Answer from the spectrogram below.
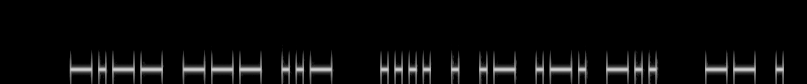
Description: Morse code, heard as a keyed tone, about 17 wpm, 700 Hz. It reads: YOU HEARD ME
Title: Sentences from Top 500 Words 17wpm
